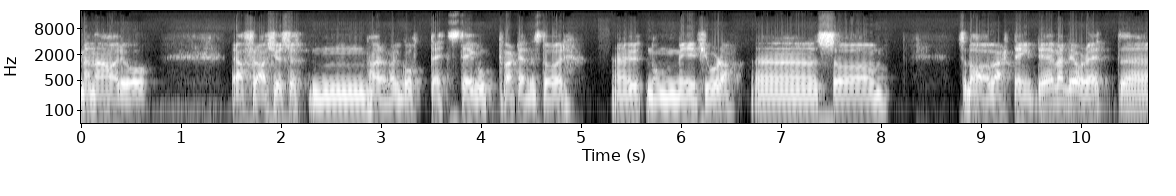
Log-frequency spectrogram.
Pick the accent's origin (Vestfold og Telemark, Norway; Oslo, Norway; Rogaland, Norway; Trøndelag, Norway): Trøndelag, Norway; Trondheim; man, er fra den byen, eh, byen klubben spiller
